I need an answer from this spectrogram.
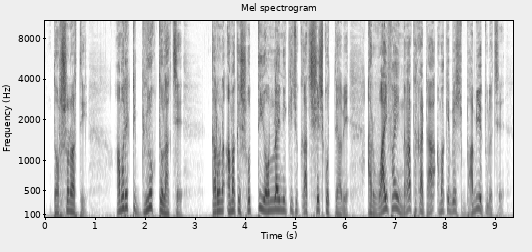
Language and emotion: Bengali, fearful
